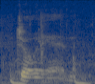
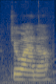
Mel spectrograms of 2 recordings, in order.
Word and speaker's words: Joanna: Joanne. No, that's not my name. Joanna. She says it weirder than Americans say it. It's just different.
